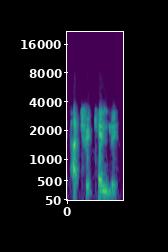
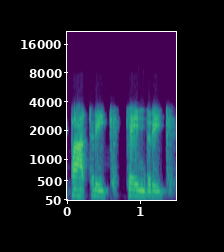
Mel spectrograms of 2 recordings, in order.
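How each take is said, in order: First: The name is said in an English accent. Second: The name is said in an Italian accent.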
